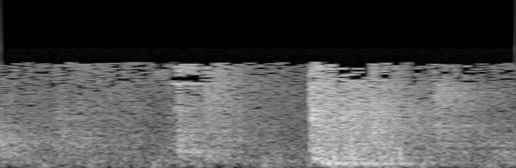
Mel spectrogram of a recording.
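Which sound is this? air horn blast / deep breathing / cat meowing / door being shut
door being shut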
